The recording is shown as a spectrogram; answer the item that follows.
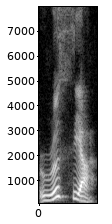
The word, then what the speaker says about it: Rusya: 하지만 'u' 가 들어가니까 루샤 (Rusya) 가 됩니다 . ' 야 ' 소리 를 추가 하면 루샤가 됩니다 . 그러니까 ' 루샤 ' 라고 발음 하시면 됩니다 .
